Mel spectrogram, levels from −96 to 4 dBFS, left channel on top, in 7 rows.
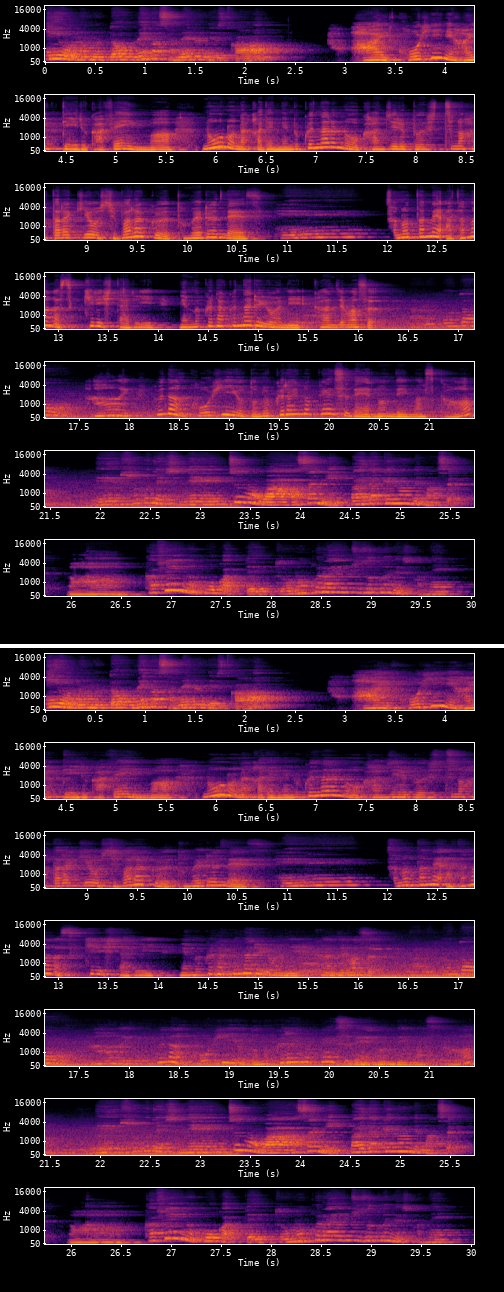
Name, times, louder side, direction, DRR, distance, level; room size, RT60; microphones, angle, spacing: voice 1, 0.0-2.3 10.9-11.7 16.5-17.4 21.9-25.4 26.7-29.7, equal, 25° right, -5 dB, 1.1 m, -31 dB
voice 2, 2.9-10.6 12.0-16.2 17.6-18.0 18.3-21.4 26.0-26.6, left 4 dB, 65° left, 6 dB, 0.4 m, -28 dB
sound 1, 14.5-23.4, right 5 dB, 50° right, 0.3 m, -38 dB
4.4 x 2.8 x 4.1 m, 0.74 s
head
